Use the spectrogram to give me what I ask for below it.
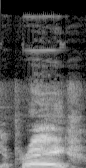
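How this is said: It is said with a French pronunciation. "the French say Ypres"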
